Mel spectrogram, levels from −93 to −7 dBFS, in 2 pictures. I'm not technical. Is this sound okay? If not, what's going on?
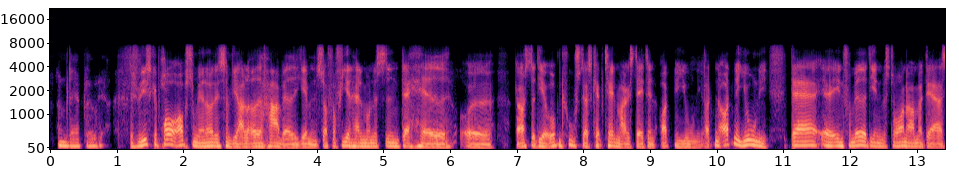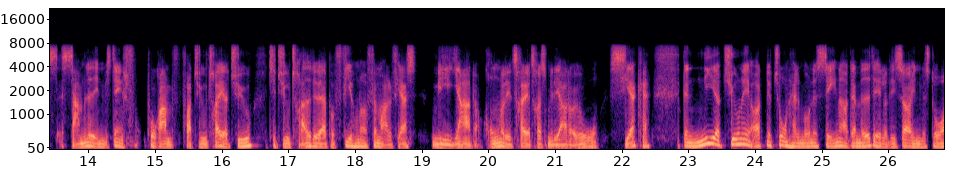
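No. The speech runs throughout through an AMR wideband (HD Voice) codec squeezed to one of its lowest settings, so voices sound rough and raspy. Unlike ordinary phone muffling, the top still reaches about 7 kHz; the harshness comes from crude voice modelling.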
